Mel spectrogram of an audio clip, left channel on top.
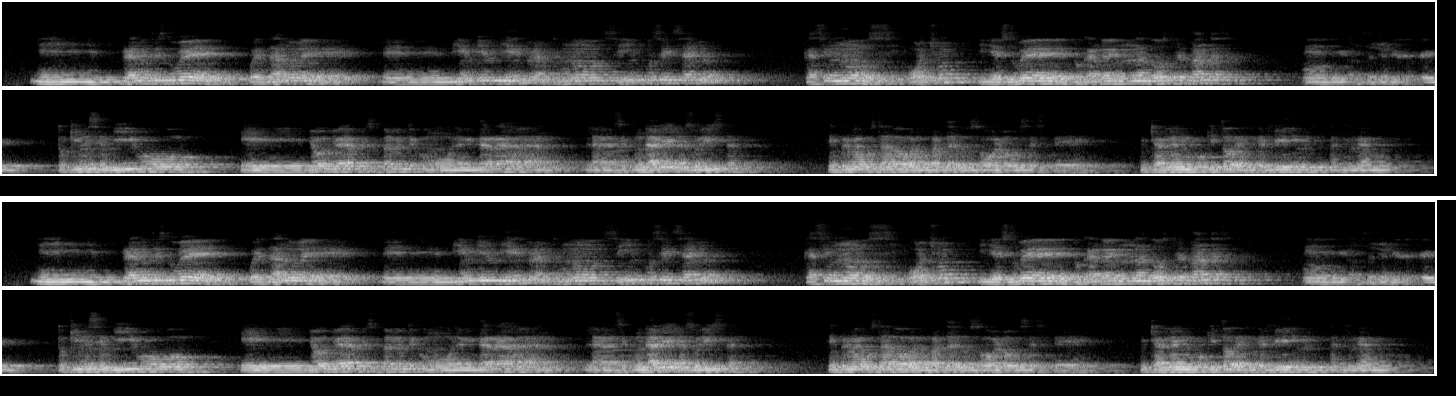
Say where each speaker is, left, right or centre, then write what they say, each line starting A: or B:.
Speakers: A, on the left; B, on the left.
A: y realmente estuve pues dándole eh, bien, bien, bien durante unos 5 o 6 años, casi unos si- 8 y estuve tocando en unas dos, tres bandas.
B: Oh,
A: Eh, llegamos
B: qué bien.
A: a tener este, toquines en vivo. eh, yo, yo era principalmente como la guitarra, la secundaria y la solista. Siempre me ha gustado la parte de los solos, este, echarle ahí un poquito de, de feeling al final.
